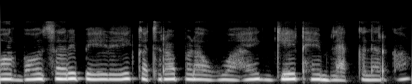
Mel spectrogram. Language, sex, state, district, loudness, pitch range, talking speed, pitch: Hindi, female, Chandigarh, Chandigarh, -13 LUFS, 220-245 Hz, 205 wpm, 235 Hz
